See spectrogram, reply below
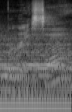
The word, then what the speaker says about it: Myrissa: And on Facebook, it's the same, but my name Marissa, and that's spelled with a Y, so MYRISSA.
